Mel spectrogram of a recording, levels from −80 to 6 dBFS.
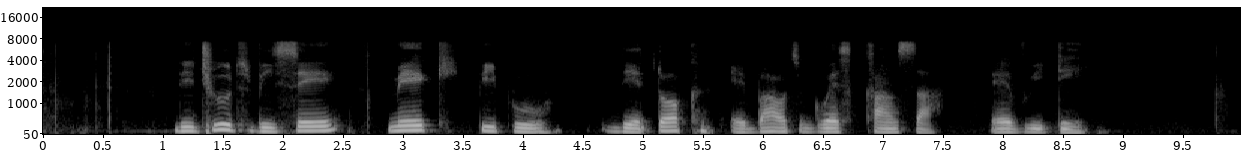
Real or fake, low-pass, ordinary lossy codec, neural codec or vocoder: fake; 7.2 kHz; none; codec, 16 kHz, 1 kbps, X-Codec, WavLM features, trained on Multilingual LibriSpeech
